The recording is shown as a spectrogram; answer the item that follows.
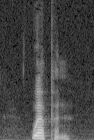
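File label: "weapon", American English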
